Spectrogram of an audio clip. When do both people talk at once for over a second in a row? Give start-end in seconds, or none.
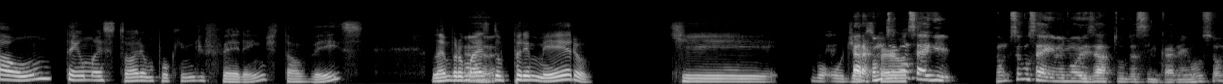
none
